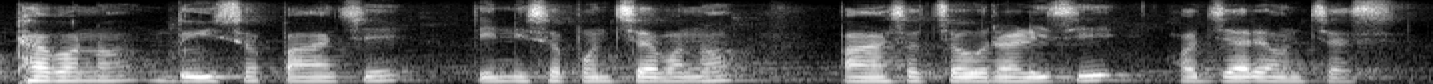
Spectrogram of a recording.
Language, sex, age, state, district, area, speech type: Odia, male, 30-45, Odisha, Puri, urban, spontaneous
